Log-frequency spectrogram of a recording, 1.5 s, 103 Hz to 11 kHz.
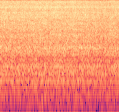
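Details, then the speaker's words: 2006 Honda Odyssey XLE RES after replacing the AC condenser fan and motor; steady even fan whoosh over a smooth idle, fan cycling on, with no wobble or the earlier nasty sound, which was caused by the fan's failing metal hub. Normal condenser fan operation. "unning very very nice it's not wobbling anymore i don't hear that that nasty sound that i was getting and it was definitely the hub that was the metal hub"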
